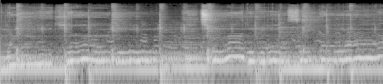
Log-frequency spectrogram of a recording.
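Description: Live pop-rock band playing: a male voice sings a wavering melody over electric bass, guitar and drums, with a steady low bass line and regular drum hits.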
